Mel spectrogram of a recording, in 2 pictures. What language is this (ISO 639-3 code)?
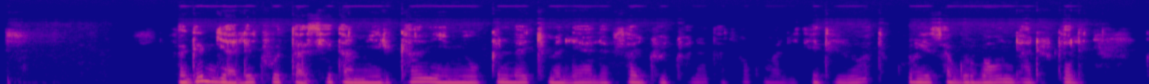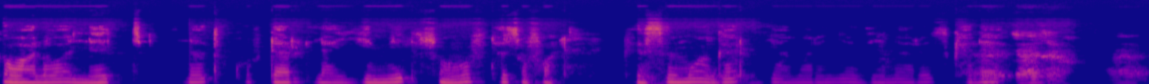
amh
